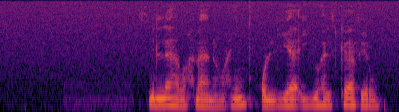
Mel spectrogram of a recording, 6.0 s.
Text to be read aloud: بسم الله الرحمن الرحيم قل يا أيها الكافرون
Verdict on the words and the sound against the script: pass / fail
pass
